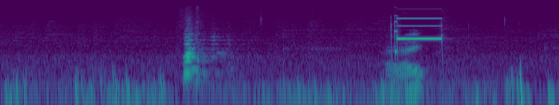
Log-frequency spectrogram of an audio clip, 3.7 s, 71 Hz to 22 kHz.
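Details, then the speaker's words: New 2018 Linkr LT1 remote alarm on a truck: single short high chirp after pressing lock, confirming doors locked and alarm armed; normal. "I'm gonna go ahead and hit lock. This will lock the truck and turn on the alarm and lock all the doors."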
